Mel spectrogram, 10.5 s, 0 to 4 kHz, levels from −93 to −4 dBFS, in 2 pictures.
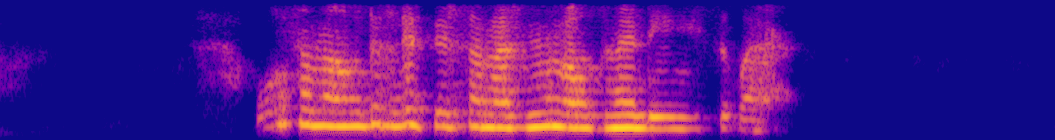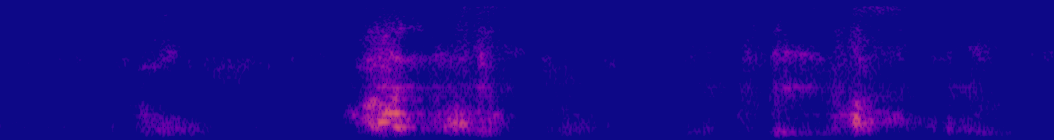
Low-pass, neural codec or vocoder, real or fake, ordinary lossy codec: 3.6 kHz; codec, 16 kHz, 1.1 kbps, Voila-Tokenizer; fake; none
